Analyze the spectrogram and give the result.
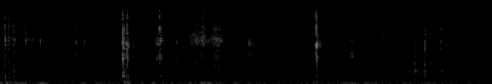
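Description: A metal blade carves and scrapes shavings off a solid pink bar of soap held in the hand. The sound is quiet, dry, bright crackling and scraping, with a couple of sharper, crisp snaps as a cut breaks through.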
